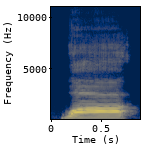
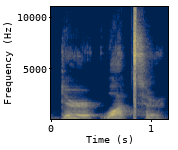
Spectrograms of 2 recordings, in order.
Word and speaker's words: water: make it difficult um it's the flap T and the r and this is where American English is really important the r should never touch the tip of the tongue should never touch so basically w a t r is similar to w a w and then d r d w w of course it's not a d it's a flap T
